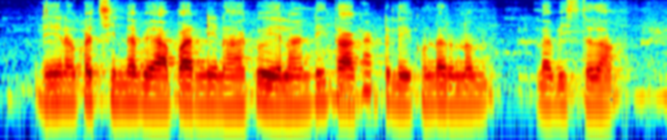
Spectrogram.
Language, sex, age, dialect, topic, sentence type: Telugu, male, 18-24, Telangana, banking, question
